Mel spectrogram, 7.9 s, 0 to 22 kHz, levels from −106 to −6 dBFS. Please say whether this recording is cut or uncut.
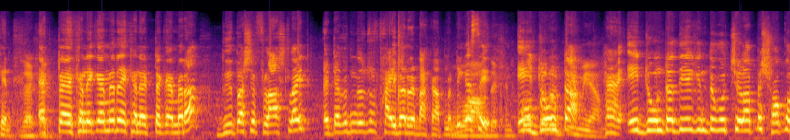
uncut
